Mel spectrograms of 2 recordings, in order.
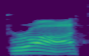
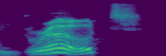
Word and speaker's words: Brot: And since we're going on pronunciations, I'll also correct that brot is actually broat. – Oh, broat. – Yeah. Well, so broat means bread in German.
